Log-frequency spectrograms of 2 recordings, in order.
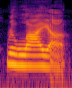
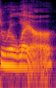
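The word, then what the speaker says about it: R'lyeh: Dania thinks that the creature came from somewhere underground in a lost land called Relaya, but it's spelled Relaire in the subtitles. Yeah, it's supposed to be like Relaya, like Cthulhu Relaya.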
